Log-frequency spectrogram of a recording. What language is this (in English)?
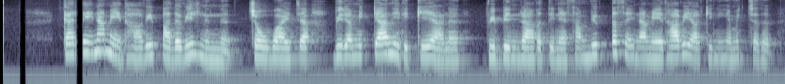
Malayalam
